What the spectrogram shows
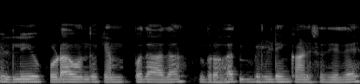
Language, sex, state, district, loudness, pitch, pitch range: Kannada, male, Karnataka, Dharwad, -30 LUFS, 115 Hz, 115-120 Hz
